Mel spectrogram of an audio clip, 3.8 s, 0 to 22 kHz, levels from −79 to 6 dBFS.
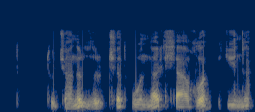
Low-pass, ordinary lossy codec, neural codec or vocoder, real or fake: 7.2 kHz; Opus, 64 kbps; none; real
